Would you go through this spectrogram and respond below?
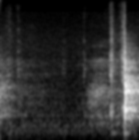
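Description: A knife chops through an oddly onion-shaped shallot, mostly quiet at first, then a couple of sharp cuts near the end, the last one loud and close.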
